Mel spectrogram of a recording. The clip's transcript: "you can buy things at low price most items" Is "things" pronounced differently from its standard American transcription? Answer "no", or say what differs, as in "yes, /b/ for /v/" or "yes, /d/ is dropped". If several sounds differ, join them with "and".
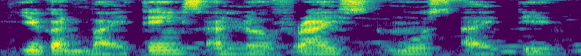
yes, /t/ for /θ/ and /s/ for /z/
